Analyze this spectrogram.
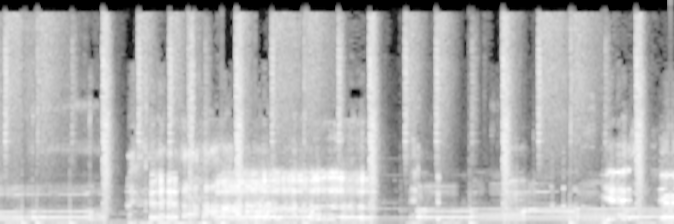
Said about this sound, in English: They start humming the Matthew McConaughey song from Wolf of Wall Street.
